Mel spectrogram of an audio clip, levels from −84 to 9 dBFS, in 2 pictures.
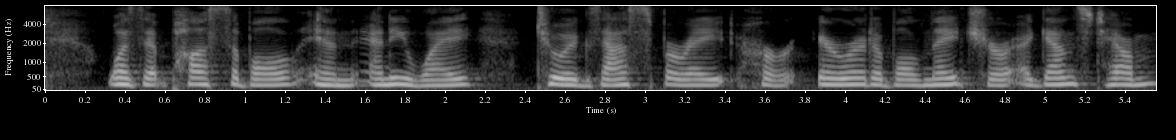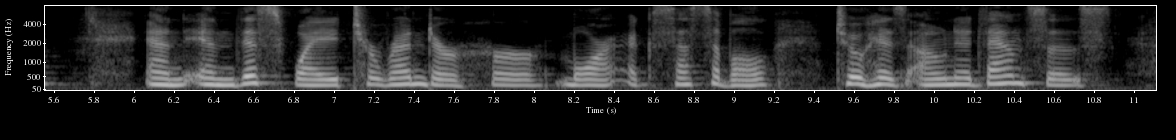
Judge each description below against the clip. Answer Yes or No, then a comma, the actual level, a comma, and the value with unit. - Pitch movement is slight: Yes, narrow, 2.0 semitones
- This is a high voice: Yes, high, 210 Hz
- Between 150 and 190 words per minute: No, average, 140 wpm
